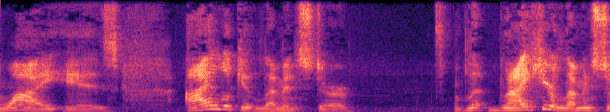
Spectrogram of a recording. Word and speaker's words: Leominster: now we're going to swing back out to north central mass um leominster right uh or some people that aren't from the area leominster that's not how you say it we're not going to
